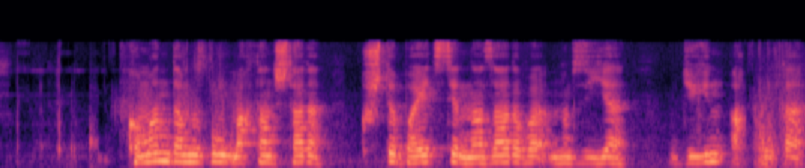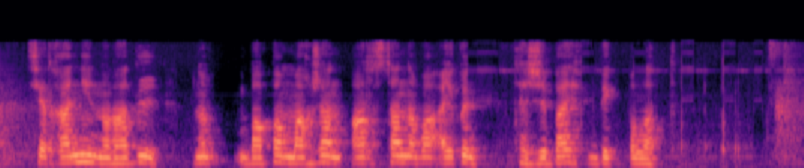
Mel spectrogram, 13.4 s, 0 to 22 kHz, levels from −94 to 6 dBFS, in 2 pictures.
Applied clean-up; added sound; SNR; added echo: neural separator model SepFormer DNS4.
